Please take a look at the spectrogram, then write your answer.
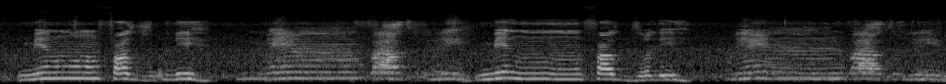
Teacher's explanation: من کے نون پہ اخفا ہے، اخفاء حقیقی، کیونکہ آگے فا حروف اخفا میں سے ہے۔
